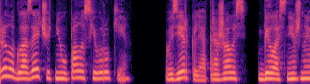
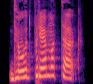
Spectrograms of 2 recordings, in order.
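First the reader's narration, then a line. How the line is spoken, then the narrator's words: Laughing. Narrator (Russian): рассмеялся он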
